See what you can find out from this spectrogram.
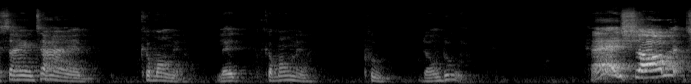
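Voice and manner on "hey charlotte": high, loud, drawn-out hello; excited greeting. Real, not acted. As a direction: call out to her with delight. Greeting a viewer.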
